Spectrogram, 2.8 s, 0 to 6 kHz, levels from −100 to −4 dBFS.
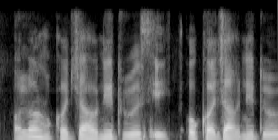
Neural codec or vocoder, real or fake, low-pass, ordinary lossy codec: codec, 44.1 kHz, 7.8 kbps, Pupu-Codec; fake; 5.4 kHz; none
